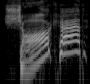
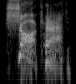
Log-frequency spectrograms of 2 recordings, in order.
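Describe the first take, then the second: First: It is said in a questioning, inquisitive way. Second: It is said in an angry way.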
